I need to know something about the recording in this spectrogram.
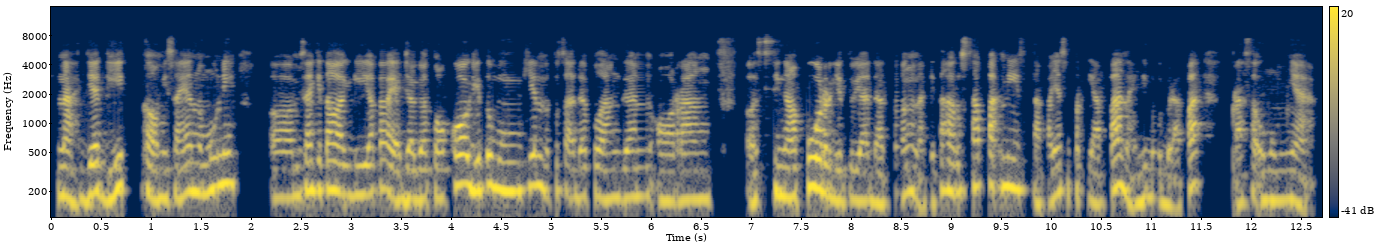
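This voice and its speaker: A woman's voice: fairly low pitch, lo-fi sound. Chatty young woman teaching English phrases. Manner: chatty, models English phrases slowly and clearly. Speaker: webinar speaker teaching workplace English. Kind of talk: casual online lesson.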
